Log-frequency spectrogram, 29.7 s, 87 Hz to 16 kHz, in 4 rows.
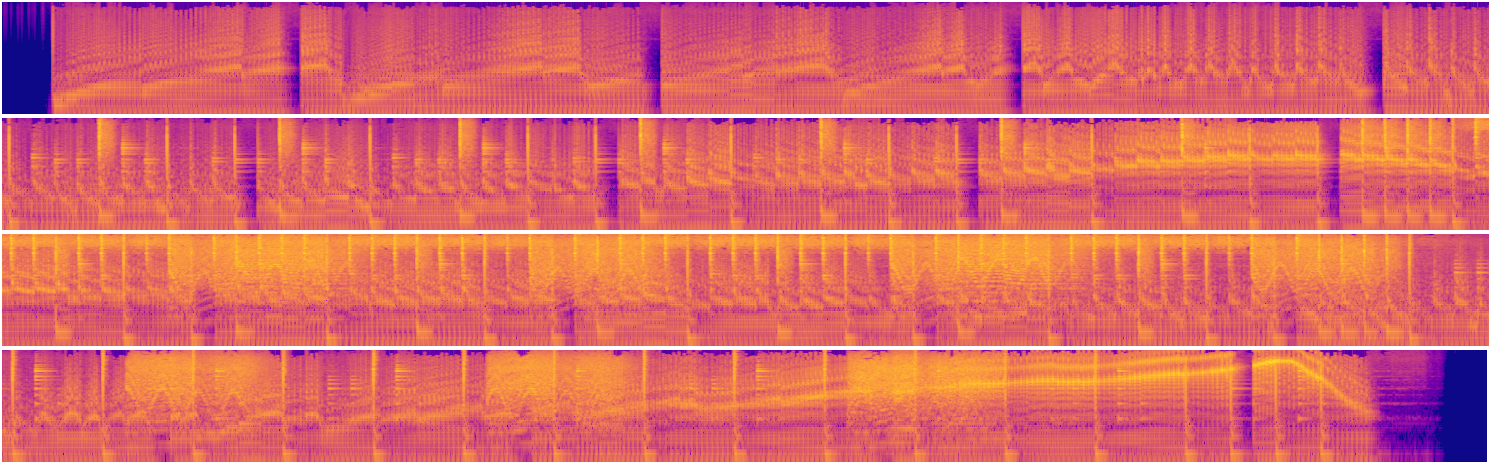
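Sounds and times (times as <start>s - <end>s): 
IK Multimedia Uno Synth acid synth: 0.3s - 29.3s.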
